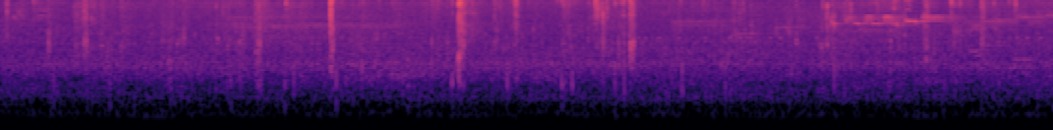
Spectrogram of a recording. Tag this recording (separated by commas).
outside, rural or natural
